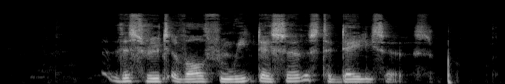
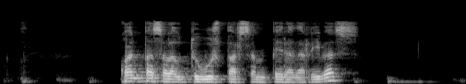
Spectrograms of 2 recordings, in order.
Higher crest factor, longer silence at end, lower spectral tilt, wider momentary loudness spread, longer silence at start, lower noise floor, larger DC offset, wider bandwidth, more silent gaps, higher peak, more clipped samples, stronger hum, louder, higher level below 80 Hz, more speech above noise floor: about the same, 20 dB vs 18 dB; second, 0.55 s vs 1.1 s; about the same, -4 dB/octave vs -5 dB/octave; first, 16 LU vs 7 LU; first, 1 s vs 0.25 s; first, -65 dBFS vs -57 dBFS; neither; first, 11.5 kHz vs 8.2 kHz; neither; second, -4 dBFS vs 0 dBFS; neither; neither; second, -21 LUFS vs -16 LUFS; about the same, -54 dBFS vs -54 dBFS; about the same, 43 dB vs 41 dB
